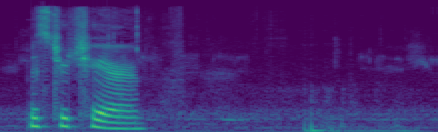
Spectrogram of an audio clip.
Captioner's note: speaking French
